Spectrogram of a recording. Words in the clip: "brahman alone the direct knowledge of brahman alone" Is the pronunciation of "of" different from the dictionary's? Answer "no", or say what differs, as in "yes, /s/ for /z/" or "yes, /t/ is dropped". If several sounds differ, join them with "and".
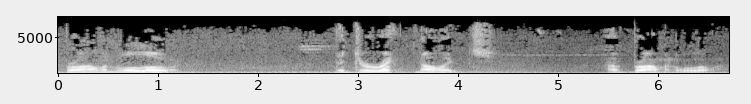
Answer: no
